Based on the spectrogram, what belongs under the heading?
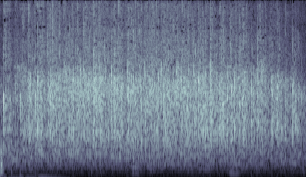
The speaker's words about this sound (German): Ich möchte sagen, das ist auch ein Applaus wert.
